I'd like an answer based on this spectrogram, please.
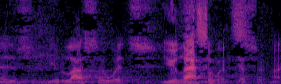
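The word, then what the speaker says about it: Ulasewicz: can I interrupt a second the cor correct pronunciation is ulas witz ulas witz yes sir all right you did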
